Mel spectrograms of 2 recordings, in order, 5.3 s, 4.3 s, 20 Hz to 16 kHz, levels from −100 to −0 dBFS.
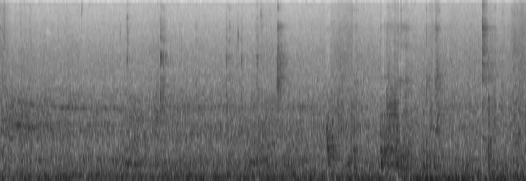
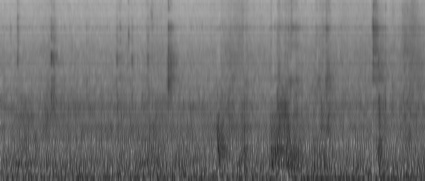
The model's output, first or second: second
